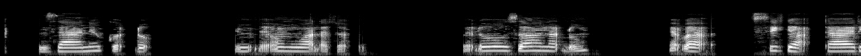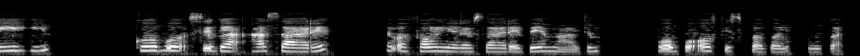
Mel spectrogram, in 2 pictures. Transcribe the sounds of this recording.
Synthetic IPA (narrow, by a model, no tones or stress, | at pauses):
zaːnɛɡɔ̰ɗːɔ | himbɛ̰ʔɔnwaɗa̰ta̰ɗum | ɓɛ̰ɗɔzanaɗum | hɛ̰ɓa̰ | siɡa̰taːɾiːhi | kɔbɔsiɡahasaːɾɛ | hɛɓafawniɾasaɾɛbɛmad͡ʒum | kɔbɔ̰ʔofisbabalkuɡa̰l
